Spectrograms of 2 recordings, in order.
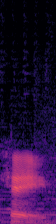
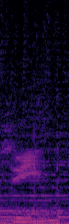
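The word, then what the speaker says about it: Keine: Anyway, here is Kane Kamishirasawa. I think that's how you pronounce her name, because the wiki tells me it's Kane when I thought it was like Keen.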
